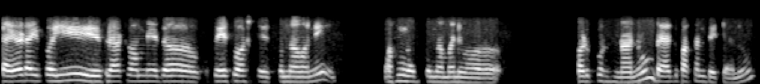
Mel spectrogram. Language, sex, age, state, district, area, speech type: Telugu, female, 30-45, Andhra Pradesh, Bapatla, urban, conversation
